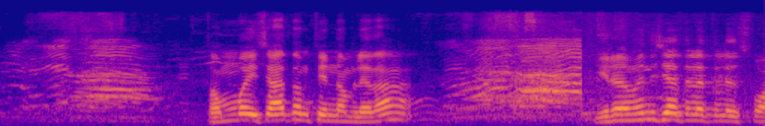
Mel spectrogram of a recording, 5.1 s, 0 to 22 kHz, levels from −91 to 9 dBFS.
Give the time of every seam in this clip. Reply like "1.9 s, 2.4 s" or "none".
3.8 s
